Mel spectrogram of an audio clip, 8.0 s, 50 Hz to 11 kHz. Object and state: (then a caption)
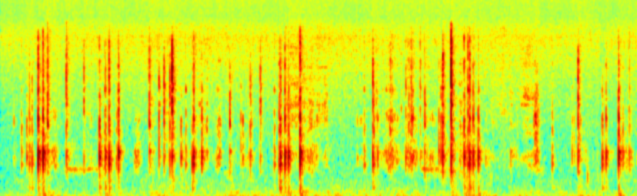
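Hardcover book endpaper, tapped and scratched. Long yellow-painted nails and fingertips scratch and tap the yellow paper endpaper of a large hardcover book lying open over its thick board cover. A quiet, steady patter of short, dry taps and papery scratches follows, each click dying away almost instantly, with a faint hollow tone around 700 Hz running through the strokes.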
